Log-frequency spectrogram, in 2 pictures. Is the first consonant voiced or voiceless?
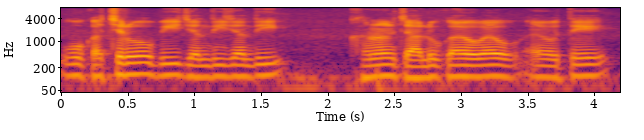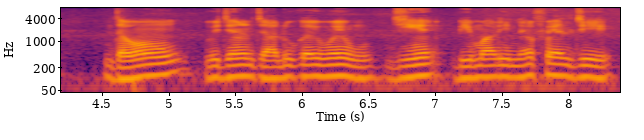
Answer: voiced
